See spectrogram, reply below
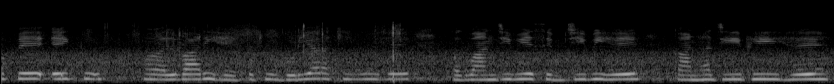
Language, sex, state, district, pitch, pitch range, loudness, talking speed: Hindi, female, Uttar Pradesh, Budaun, 240 Hz, 230-250 Hz, -34 LUFS, 175 wpm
